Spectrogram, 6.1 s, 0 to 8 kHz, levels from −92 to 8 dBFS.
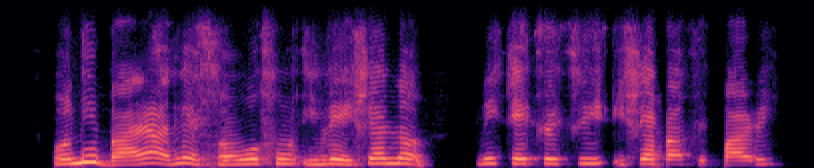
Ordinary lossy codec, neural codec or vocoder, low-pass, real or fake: Opus, 24 kbps; codec, 44.1 kHz, 1.7 kbps, Pupu-Codec; 7.2 kHz; fake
